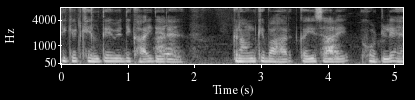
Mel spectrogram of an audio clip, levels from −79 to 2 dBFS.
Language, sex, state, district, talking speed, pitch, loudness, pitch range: Hindi, male, Uttar Pradesh, Hamirpur, 165 wpm, 150 Hz, -16 LUFS, 140-160 Hz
